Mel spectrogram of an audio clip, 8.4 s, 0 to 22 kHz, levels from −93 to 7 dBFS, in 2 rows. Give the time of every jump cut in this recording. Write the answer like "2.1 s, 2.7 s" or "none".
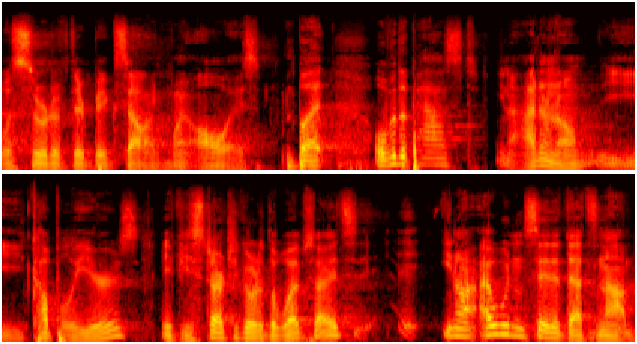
3.2 s, 5.2 s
